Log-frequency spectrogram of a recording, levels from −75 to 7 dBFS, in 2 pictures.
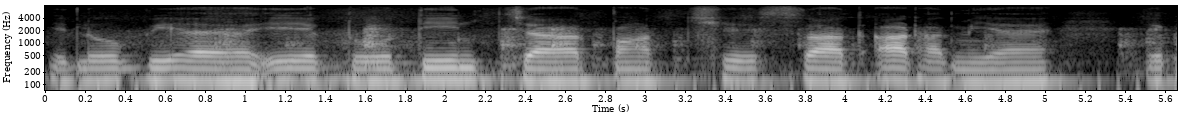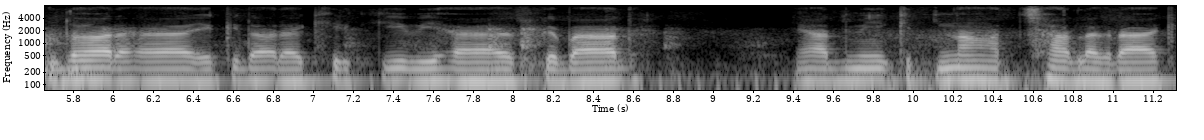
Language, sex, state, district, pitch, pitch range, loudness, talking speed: Hindi, male, Bihar, East Champaran, 120 Hz, 115-125 Hz, -21 LUFS, 180 wpm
